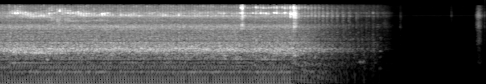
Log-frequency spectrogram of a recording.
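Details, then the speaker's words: MTD Yard Machines trash-found mower with Briggs engine, after carburetor, gas tank and head gasket replacement: smooth, regular beat at steady speed, then shut off and coasting to silence; occasional coughing still, possibly a diaphragm spring; normal running. "I got to work out the the coughing but I mean it's running it's actually rning running really really well"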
